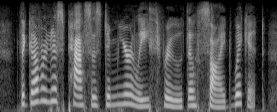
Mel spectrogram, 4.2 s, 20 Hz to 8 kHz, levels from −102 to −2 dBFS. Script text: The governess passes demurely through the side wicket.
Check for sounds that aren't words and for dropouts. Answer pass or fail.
pass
